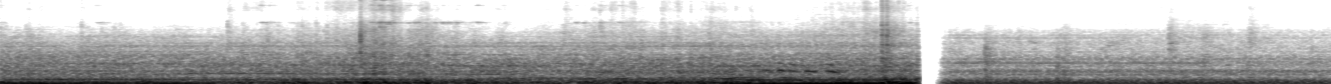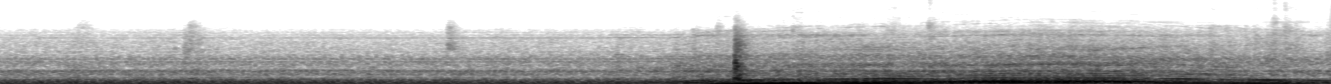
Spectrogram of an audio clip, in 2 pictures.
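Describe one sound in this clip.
A vehicle's engine rumbles steadily from inside the vehicle.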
